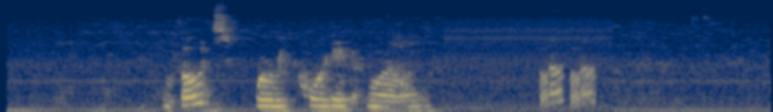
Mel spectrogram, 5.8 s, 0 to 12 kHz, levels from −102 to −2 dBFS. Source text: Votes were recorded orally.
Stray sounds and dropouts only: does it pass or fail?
fail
